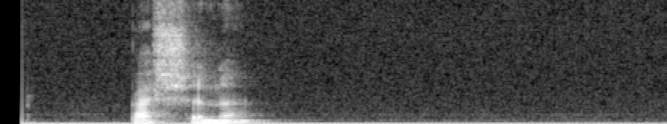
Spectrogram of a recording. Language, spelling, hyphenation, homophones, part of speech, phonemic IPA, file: Norwegian Bokmål, bæsjende, bæsj‧en‧de, bæsjene, verb, /ˈbæʃːən(d)ə/, Nb-bæsjende.ogg
- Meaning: present participle of bæsje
